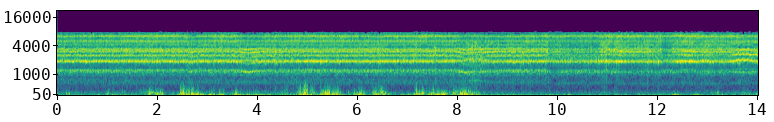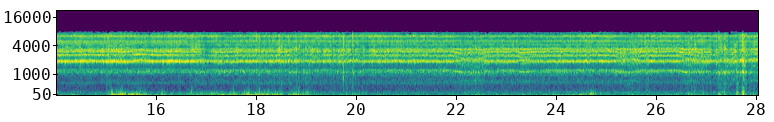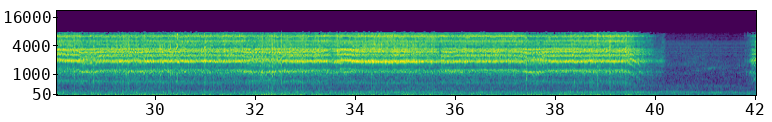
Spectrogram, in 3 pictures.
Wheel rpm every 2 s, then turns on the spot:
160, 160, 160, 160, 160, 160, 160, 160, 160, 160, 160, 160, 160, 160, 170, 160, 160, 160, 160, 130, 10.
none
